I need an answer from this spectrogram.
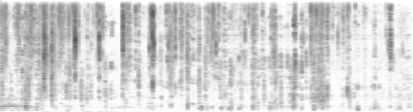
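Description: Close-miked chewing of a mouthful of food: soft, irregular wet mouth clicks and smacks, several a second.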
